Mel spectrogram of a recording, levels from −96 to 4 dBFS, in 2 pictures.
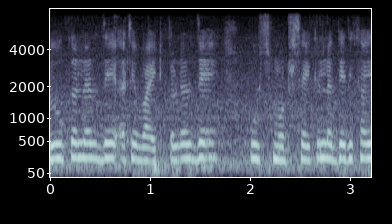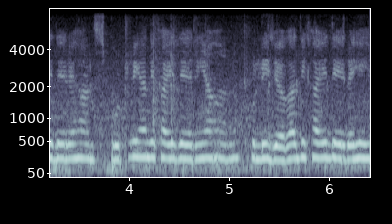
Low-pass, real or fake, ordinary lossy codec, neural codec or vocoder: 7.2 kHz; fake; none; vocoder, 44.1 kHz, 80 mel bands, Vocos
